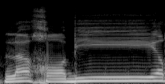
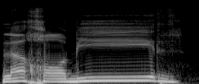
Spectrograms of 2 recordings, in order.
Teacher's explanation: La khaobir tidak tipis la khabir seperti itu. Jadi rnya harus dibaca tipis bila sebelumnya ada mad yang ya mati.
